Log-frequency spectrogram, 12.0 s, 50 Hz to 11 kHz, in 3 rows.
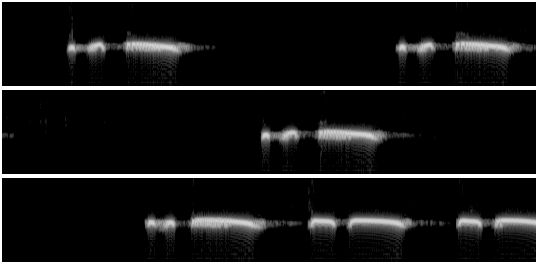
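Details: Spotted dove giving strong cooing calls used to lure and provoke other doves: low hollow coos around 600, short double notes followed by a longer falling coo, phrases repeated about every three seconds, later quickening into closer paired coos; otherwise silent background.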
